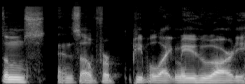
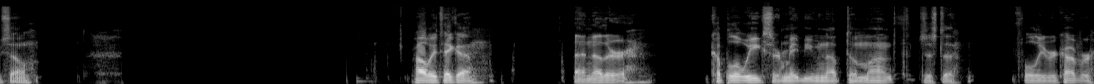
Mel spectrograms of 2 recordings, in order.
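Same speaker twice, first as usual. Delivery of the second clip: voice almost gone, barely able to talk, lower; 3 semitones lower than usual. Explaining an extended break from YouTube while sick: voice almost gone. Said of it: "my voice is almost gone".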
